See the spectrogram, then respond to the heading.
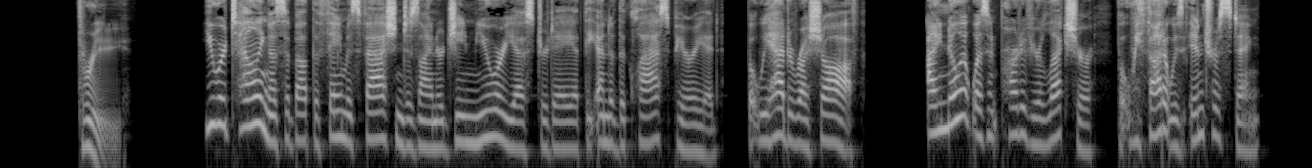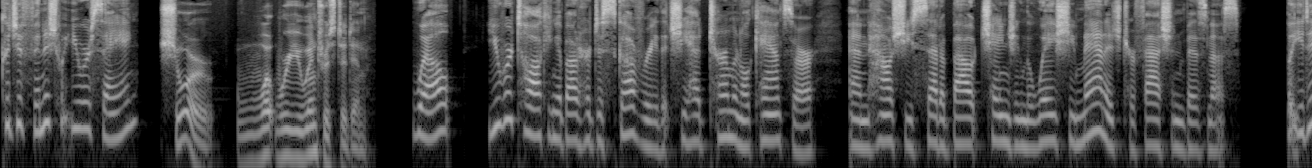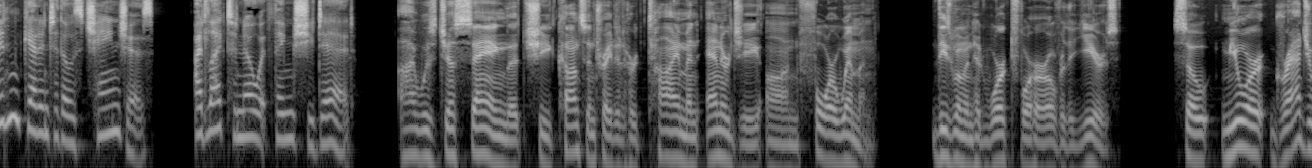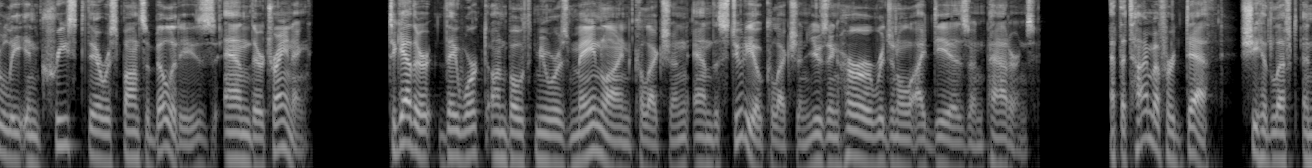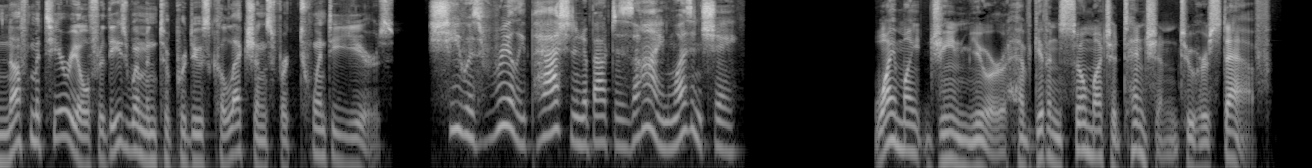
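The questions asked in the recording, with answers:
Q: Why might Jean Muir have given so much attention to her staff?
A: So they could carry on her business after her death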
